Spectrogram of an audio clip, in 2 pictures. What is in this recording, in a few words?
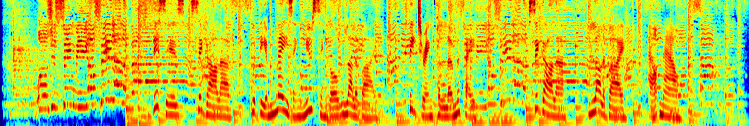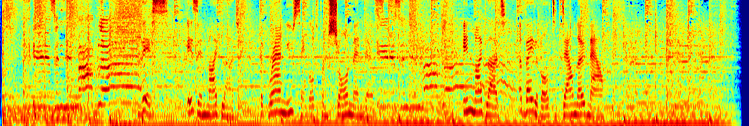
Music Commercials; reels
